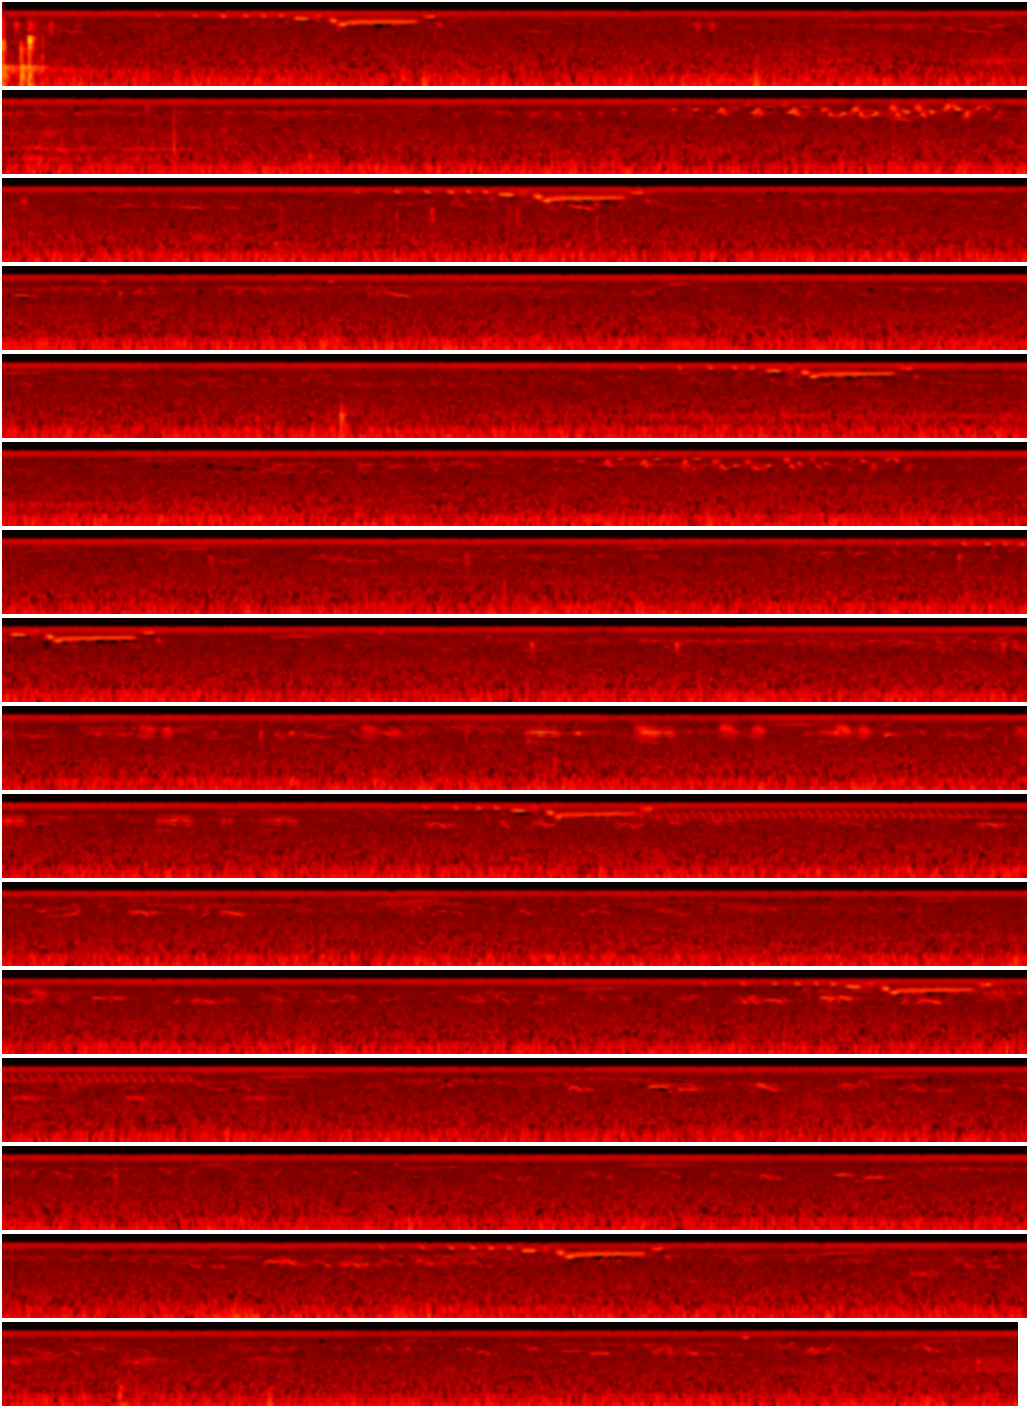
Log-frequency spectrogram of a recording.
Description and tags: Hot Day Insect Air with Birds
insect, birds, hot, air, day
